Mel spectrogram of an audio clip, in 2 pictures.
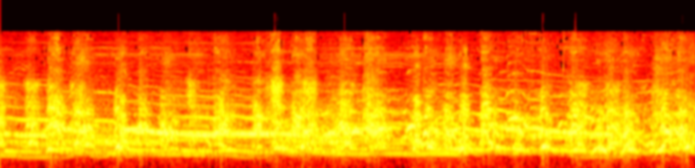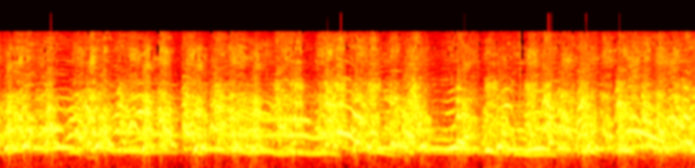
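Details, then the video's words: Many dogs howl as a pack, drawn-out wavering notes layered over one another, with short yips and barks scattered through the steady chorus. "Dogs Howling"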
